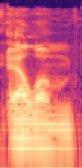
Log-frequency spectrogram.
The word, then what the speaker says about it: Ellum: Now explain Ellum to people who are not from Dallas, though. It's how Elm is pronounced.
